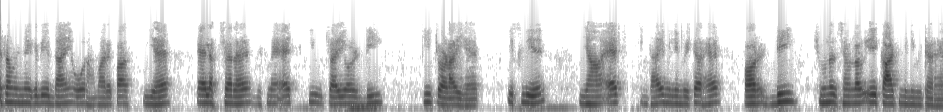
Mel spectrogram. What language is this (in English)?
Hindi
